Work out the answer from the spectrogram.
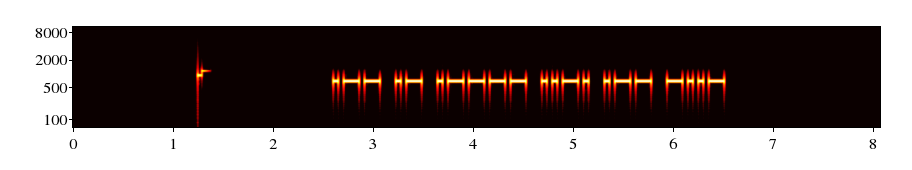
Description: Morse code, heard as a keyed tone, about 23 wpm, 700 Hz. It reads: WA1FWX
